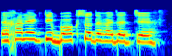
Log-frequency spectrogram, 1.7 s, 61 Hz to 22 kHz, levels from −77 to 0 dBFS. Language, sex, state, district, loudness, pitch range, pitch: Bengali, female, Assam, Hailakandi, -12 LUFS, 290-365 Hz, 315 Hz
